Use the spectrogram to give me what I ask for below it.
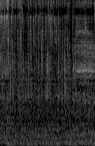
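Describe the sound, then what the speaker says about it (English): Milk pours into thickening milk gravy in a soft, continuous trickle, faint and brief, with no talking. "So what I'm gonna do is just pour some in."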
